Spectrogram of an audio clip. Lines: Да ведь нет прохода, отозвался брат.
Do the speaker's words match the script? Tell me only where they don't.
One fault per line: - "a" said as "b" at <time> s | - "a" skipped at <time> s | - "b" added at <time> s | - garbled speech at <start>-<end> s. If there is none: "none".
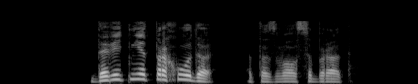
none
